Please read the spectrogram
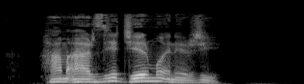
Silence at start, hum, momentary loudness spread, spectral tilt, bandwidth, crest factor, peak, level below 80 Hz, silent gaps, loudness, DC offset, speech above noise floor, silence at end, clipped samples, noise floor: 0.45 s; none; 14 LU; -5.5 dB/octave; 11.5 kHz; 18 dB; -6 dBFS; -52 dBFS; none; -22 LUFS; under 0.1%; 44 dB; 0.85 s; under 0.1%; -66 dBFS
